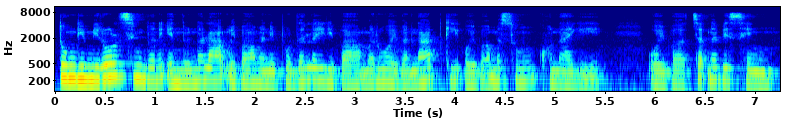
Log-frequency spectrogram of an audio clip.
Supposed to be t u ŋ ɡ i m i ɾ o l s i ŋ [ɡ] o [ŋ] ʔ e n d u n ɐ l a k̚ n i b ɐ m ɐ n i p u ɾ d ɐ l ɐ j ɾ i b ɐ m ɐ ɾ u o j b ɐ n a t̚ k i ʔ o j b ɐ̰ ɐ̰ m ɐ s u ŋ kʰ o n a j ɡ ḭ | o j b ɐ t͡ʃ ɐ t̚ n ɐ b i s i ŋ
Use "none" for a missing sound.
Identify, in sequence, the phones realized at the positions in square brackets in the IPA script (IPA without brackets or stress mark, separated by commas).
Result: d, n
